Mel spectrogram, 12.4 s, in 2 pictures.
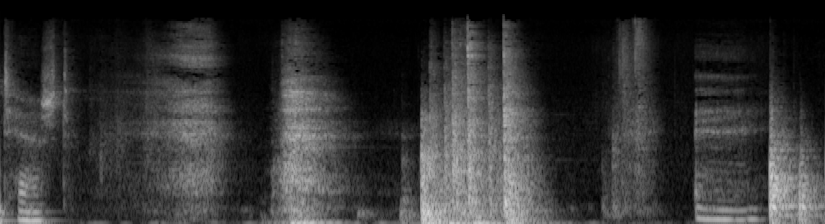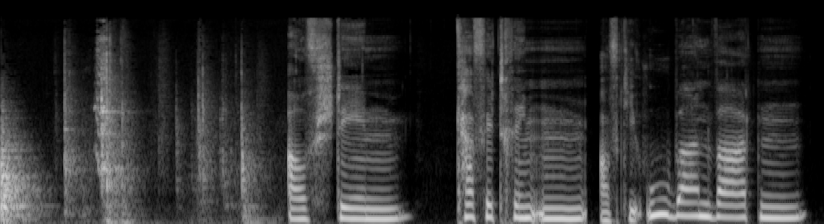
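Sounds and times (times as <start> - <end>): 
speech: 0.0 - 0.6, 8.4 - 12.3
door being opened: 3.0 - 4.2, 5.9 - 8.3.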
